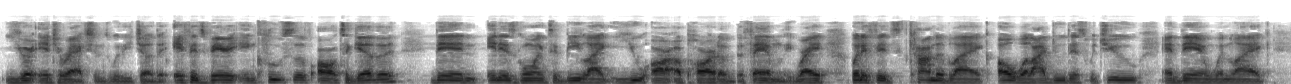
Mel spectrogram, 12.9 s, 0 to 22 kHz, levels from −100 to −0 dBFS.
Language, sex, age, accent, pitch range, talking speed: English, male, 20-39, American, 85-100 Hz, 195 wpm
